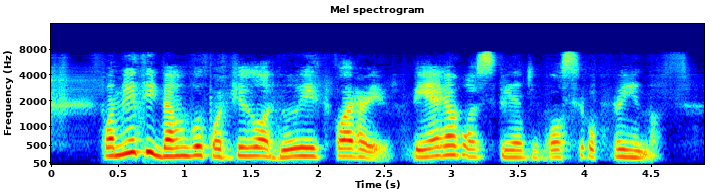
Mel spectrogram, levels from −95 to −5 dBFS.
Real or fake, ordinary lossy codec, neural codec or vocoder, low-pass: fake; AAC, 64 kbps; codec, 16 kHz, 0.5 kbps, FreqCodec, larger model; 7.2 kHz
